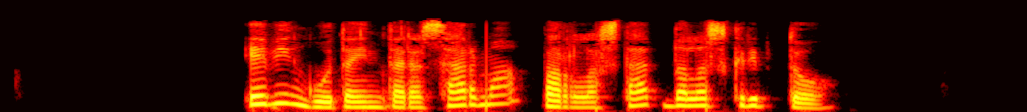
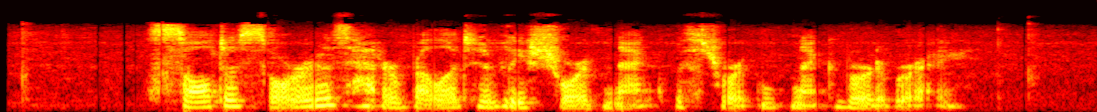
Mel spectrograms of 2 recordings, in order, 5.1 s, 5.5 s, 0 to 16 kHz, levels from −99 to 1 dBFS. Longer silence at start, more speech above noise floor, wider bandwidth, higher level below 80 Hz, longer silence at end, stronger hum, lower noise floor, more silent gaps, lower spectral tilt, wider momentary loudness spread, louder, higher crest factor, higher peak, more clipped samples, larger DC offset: first, 1.25 s vs 0.1 s; first, over 66 dB vs 32 dB; second, 8.2 kHz vs 10 kHz; second, -62 dBFS vs -56 dBFS; first, 1 s vs 0.3 s; neither; first, under -90 dBFS vs -49 dBFS; neither; first, -4 dB/octave vs -2.5 dB/octave; second, 5 LU vs 9 LU; second, -24 LUFS vs -17 LUFS; about the same, 20 dB vs 16 dB; second, -6 dBFS vs -2 dBFS; neither; neither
